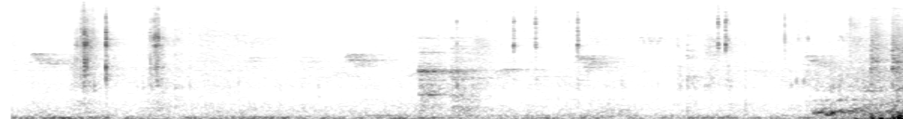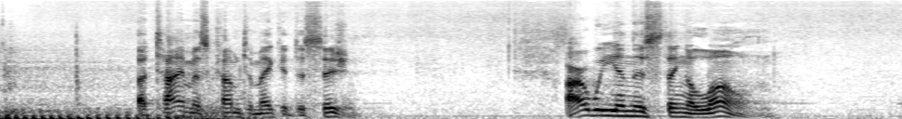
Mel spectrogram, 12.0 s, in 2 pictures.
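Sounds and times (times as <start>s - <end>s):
birds chirping: 1.6s - 5.8s.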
